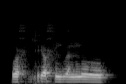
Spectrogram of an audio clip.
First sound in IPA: o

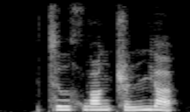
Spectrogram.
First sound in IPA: t͡s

